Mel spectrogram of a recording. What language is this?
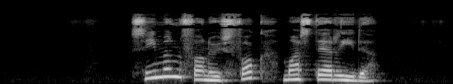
Western Frisian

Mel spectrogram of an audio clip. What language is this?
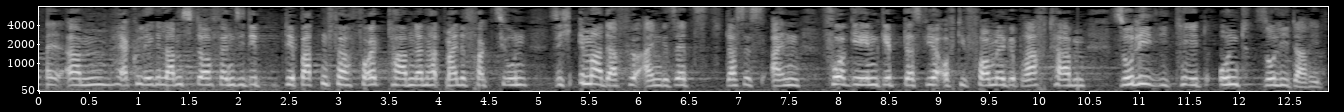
German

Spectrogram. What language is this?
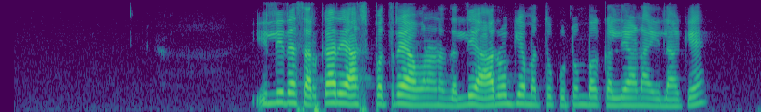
Kannada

